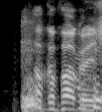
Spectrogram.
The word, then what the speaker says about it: Ogopogo: And I used Ogopogo. Did I say that right? – Ogopogo. You may have. It's not Hongo Bongo. I keep getting those confused. – I don't remember what its name is, but Ogopogo is correct.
